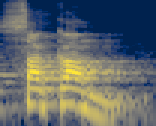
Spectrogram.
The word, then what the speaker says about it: succumb: And next word, succumb, don't say succumbed, you know. Here is B is silent, so it is means death, you know.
